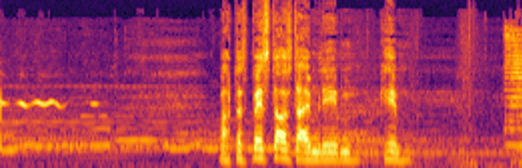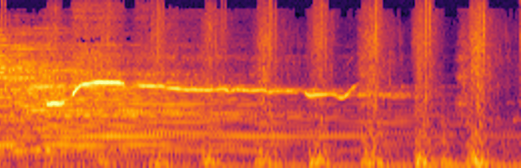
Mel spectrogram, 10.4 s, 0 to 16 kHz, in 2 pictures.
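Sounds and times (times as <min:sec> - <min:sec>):
man whistling a short bright tune while walking toward a tunnel exit: 0:00.0 - 0:01.0, 0:05.6 - 0:09.5
speech: 0:02.2 - 0:04.2.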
